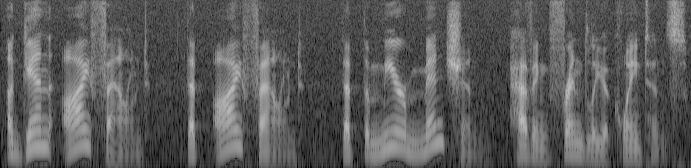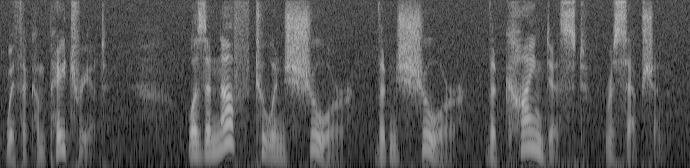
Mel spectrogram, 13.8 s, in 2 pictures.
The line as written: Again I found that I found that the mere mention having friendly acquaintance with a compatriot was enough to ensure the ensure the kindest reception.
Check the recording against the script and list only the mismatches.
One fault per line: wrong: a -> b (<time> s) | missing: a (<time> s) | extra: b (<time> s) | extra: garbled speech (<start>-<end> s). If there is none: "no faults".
no faults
